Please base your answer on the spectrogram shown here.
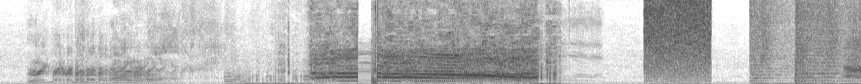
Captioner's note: screaming sounds again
